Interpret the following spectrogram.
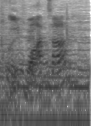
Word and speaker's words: Iwata: It's pronounced Iwata, Iwata? and there's only one T.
